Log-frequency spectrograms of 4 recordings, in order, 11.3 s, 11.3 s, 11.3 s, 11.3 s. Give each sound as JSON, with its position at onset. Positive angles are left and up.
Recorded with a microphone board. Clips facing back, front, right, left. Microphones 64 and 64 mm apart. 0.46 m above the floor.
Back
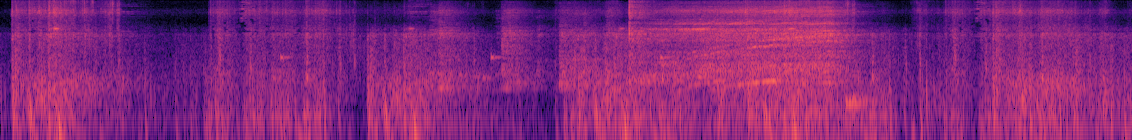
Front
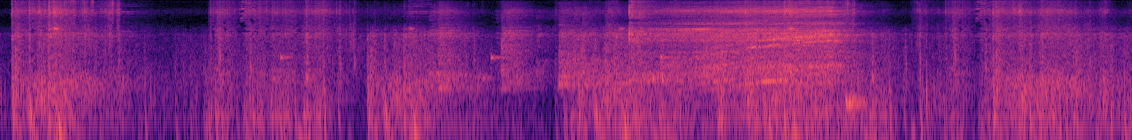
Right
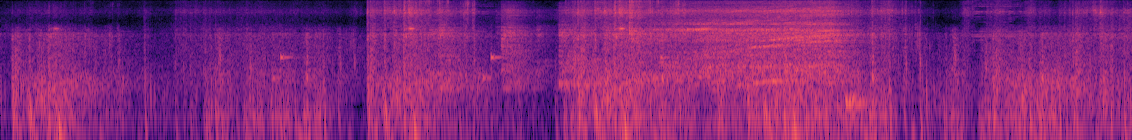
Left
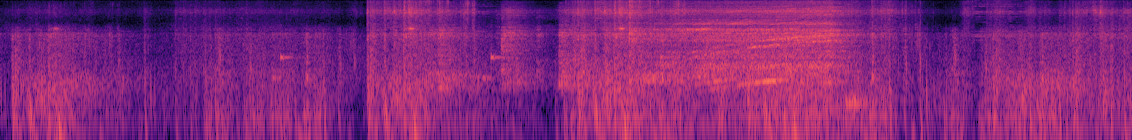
{"t": 4.3, "sound": "footsteps", "azimuth_deg": 35, "distance_m": 6.0}
{"t": 6.3, "sound": "a blender", "azimuth_deg": 60, "distance_m": 4.0}
{"t": 8.4, "sound": "a splash", "azimuth_deg": -10, "distance_m": 4.5}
